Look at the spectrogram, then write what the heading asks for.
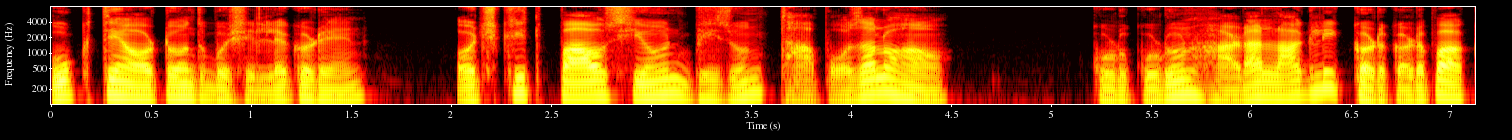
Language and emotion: Goan Konkani, sad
